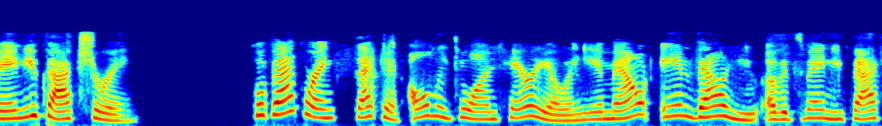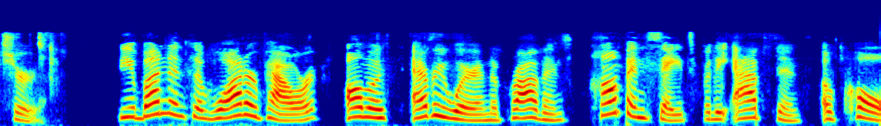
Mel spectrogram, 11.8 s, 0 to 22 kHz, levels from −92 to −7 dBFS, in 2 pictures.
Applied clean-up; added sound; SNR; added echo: neural mask model Resemble Enhance denoiser.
